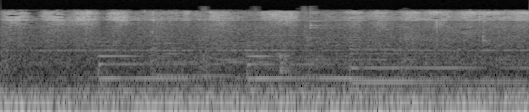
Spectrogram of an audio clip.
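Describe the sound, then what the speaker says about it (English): A rice paddle rubbed over newsprint laid on printing paper for a watercolor monotype, giving a soft, steady, faint scuffing that runs continuously, with a few faint tonal hums in the background. "now I'm going to rub with the rice paddle"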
